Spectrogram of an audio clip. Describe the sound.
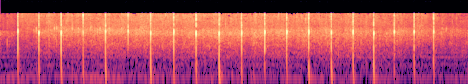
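Audience applause welcoming a guest speaker to the platform, heard as many sharp, evenly spaced claps in a steady rhythm over a constant soft hiss.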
